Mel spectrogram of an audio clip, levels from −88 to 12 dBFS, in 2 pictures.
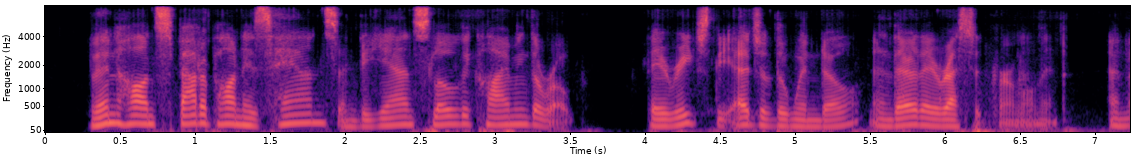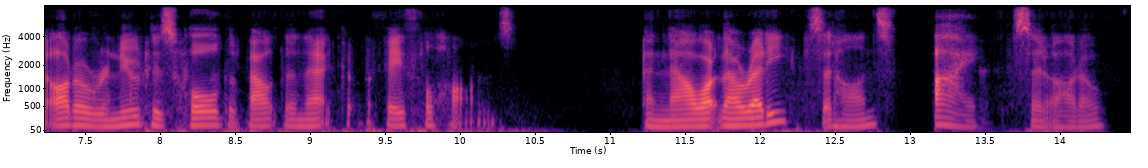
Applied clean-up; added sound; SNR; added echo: neural mask model Resemble Enhance denoiser.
